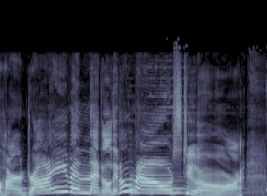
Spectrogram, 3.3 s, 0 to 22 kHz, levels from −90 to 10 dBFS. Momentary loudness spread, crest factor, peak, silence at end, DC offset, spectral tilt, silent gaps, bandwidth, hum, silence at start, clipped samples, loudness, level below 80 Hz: 4 LU; 14 dB; -4 dBFS; 0 s; under 0.1%; -1 dB/octave; none; 17 kHz; none; 0 s; under 0.1%; -16 LUFS; -64 dBFS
